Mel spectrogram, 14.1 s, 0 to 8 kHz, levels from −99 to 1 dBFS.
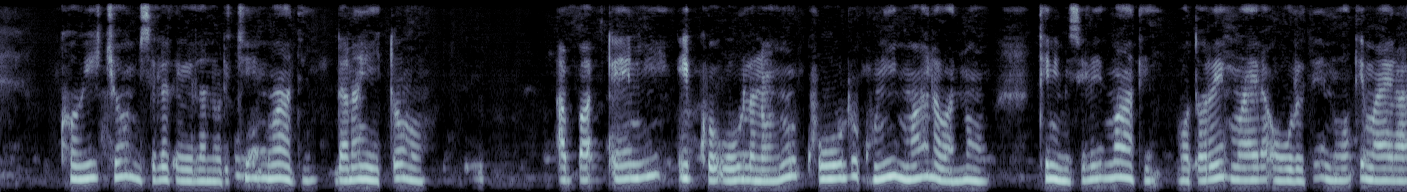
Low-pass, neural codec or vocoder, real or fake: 7.2 kHz; codec, 16 kHz, 4 kbps, FreqCodec, larger model; fake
